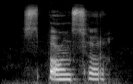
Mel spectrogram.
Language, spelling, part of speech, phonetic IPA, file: Polish, sponsor, noun, [ˈspɔ̃w̃sɔr], Pl-sponsor.ogg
